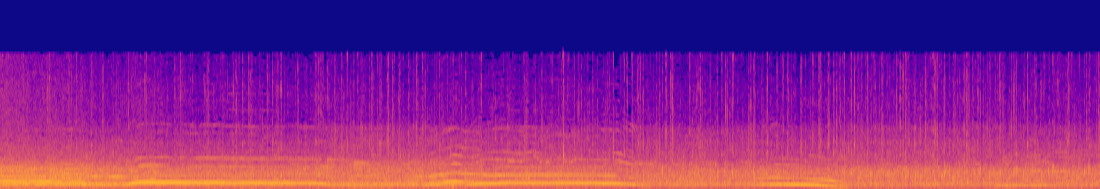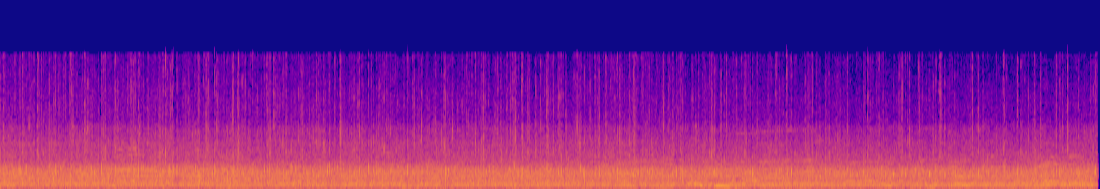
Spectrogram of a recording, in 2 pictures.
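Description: Football stadium crowd cheering a goal: loud yells from fans, with several long held shouts standing out over the din in the first eight seconds or so, then settling into steady clapping and crowd noise.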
